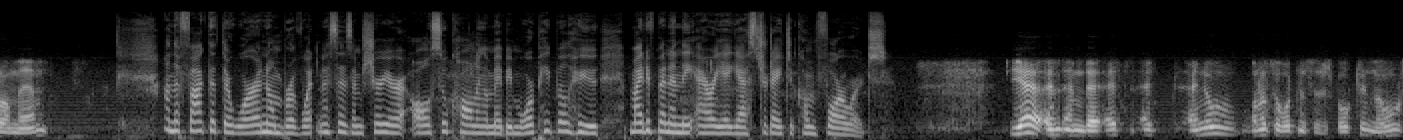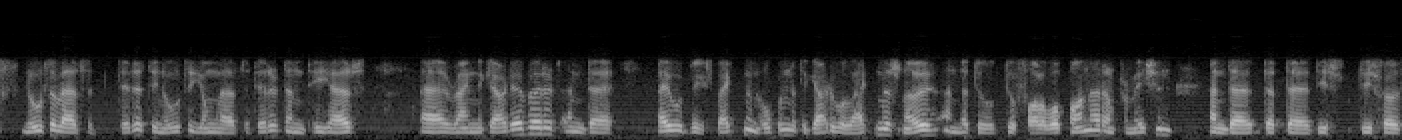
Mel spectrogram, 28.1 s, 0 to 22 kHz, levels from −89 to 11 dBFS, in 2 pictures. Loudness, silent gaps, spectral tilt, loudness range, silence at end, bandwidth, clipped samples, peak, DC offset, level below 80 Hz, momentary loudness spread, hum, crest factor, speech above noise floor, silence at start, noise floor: -23 LUFS; none; -4.5 dB/octave; 7 LU; 0 s; 15.5 kHz; under 0.1%; 0 dBFS; under 0.1%; -60 dBFS; 10 LU; none; 22 dB; 31 dB; 0 s; -54 dBFS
